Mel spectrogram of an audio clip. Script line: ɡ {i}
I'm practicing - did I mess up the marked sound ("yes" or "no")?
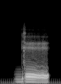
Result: yes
